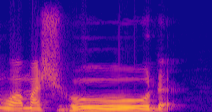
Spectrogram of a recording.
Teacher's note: Kemudian wa mashhud, haknya dibaca panjang dua ayunan, dan di akhir ayat dibaca qalqalah atau dipantulkan.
